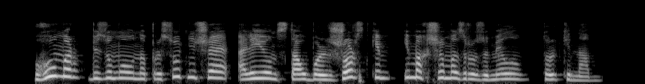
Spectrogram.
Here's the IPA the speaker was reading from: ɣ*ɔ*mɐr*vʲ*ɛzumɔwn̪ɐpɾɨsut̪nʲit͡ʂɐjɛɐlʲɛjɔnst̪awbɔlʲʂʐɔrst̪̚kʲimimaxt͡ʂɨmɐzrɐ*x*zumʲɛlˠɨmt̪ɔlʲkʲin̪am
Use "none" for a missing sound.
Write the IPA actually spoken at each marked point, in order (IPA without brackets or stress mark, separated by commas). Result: u, bʲ, none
